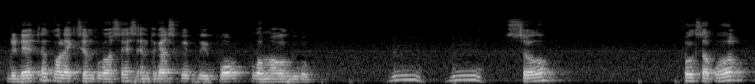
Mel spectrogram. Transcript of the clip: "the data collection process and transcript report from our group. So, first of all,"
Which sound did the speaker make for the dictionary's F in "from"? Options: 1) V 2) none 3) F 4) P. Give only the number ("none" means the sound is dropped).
4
